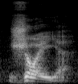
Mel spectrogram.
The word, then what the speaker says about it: joia: o acerto entendeu e a palavra jóia jóia do sílabas a mais forte aí é a penúltima sílaba joy joy a mais forte é a única primeira sílaba que a penúltima joia então você vê eu encontro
